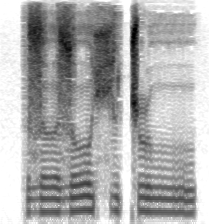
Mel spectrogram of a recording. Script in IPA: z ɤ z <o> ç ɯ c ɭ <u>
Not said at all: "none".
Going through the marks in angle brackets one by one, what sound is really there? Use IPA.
o, u

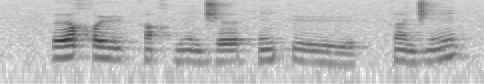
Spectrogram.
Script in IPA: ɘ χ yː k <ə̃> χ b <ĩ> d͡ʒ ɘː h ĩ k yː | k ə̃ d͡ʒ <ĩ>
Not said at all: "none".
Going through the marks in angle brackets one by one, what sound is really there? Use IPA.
ə̃, ĩ, ĩ

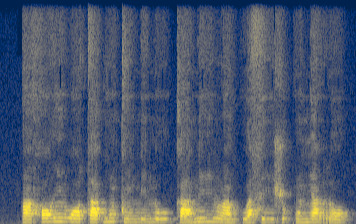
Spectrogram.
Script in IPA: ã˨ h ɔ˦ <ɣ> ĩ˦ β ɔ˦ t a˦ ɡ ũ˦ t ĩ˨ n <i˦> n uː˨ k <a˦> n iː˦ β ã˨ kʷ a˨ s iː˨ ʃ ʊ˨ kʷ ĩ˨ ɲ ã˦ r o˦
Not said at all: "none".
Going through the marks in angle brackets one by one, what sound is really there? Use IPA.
ɣ, i˨, a˨

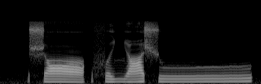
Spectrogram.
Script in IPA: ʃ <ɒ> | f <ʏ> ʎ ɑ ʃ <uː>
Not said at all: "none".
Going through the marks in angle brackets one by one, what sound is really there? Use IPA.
ɒ, ə, uː

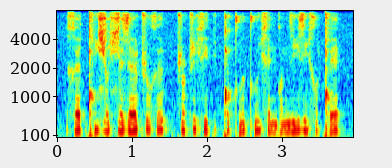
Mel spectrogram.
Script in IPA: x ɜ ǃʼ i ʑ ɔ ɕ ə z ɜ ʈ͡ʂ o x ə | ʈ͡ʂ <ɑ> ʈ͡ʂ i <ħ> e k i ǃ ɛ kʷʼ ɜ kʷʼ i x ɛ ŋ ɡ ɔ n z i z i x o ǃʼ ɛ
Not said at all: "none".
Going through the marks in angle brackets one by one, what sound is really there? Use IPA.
ɔ, x

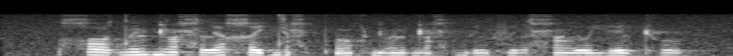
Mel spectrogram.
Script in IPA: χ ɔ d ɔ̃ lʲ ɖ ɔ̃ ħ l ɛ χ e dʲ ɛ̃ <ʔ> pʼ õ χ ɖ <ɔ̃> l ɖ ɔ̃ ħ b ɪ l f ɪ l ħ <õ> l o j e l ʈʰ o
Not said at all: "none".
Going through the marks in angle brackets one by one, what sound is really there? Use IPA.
ħ, õ, ɔ̃

